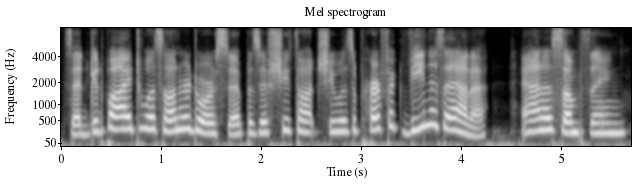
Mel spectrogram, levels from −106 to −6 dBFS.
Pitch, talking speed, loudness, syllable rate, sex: 260 Hz, 200 wpm, -19 LUFS, 5.1 syllables/s, female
